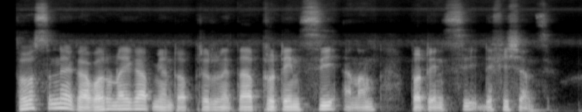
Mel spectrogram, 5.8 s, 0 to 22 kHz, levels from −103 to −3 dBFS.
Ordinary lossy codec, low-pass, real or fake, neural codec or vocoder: none; none; real; none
